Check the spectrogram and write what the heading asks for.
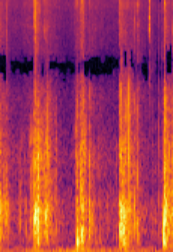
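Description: Footstep sound effect dubbed over a stop-motion walk: four even steps, about two a second.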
